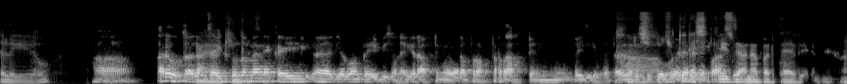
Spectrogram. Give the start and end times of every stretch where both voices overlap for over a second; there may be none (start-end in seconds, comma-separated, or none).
6.2-7.6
